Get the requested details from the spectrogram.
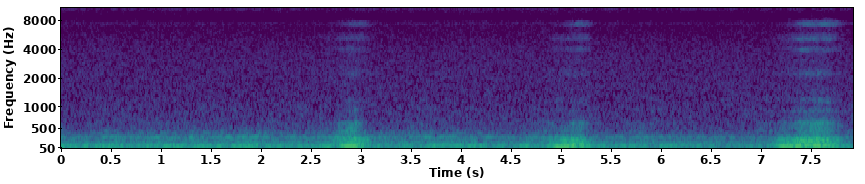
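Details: Three low, rumbling snores about every two seconds during sleep, against quiet room noise.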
